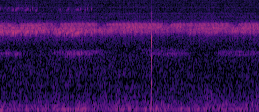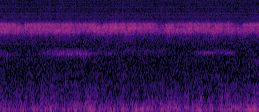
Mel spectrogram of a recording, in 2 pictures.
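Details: An Oklahoma tree frog repeats high, steady trills lasting about a second, spaced by brief pauses, against a continuous shrill insect drone and low background rumble.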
